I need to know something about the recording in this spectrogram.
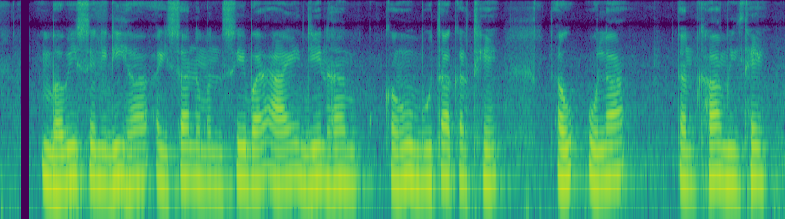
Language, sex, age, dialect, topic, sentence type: Chhattisgarhi, male, 18-24, Central, banking, statement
